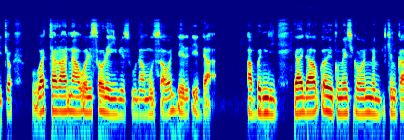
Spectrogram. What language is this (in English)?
Hausa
